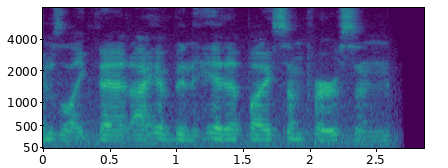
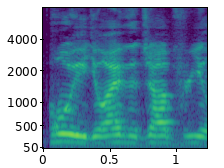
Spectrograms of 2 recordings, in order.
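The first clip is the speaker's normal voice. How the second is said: higher, louder mock recruiter hook; imitated scammer pitch; 5 semitones higher, 6 dB louder than usual. Joking to friends about the scammer's opener, mock sales pitch. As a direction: pitch it like an eager huckster, lightly. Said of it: "really funny just to be like".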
